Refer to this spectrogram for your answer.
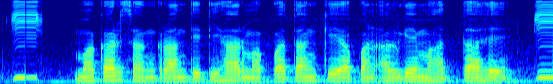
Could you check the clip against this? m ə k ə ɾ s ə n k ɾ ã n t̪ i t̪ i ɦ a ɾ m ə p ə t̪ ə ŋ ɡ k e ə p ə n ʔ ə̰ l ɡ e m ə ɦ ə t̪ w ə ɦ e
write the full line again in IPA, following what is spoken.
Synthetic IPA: m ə k ə ɾ s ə ŋ k ɾ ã n t̪ i t̪ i ɦ a ɾ m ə p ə t̪ ə ŋ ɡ k e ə p ə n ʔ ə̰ l ɡ e m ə ɦ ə t̪ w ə ɦ e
